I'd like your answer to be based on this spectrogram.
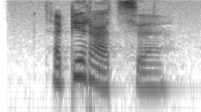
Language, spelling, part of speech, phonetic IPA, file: Russian, операция, noun, [ɐpʲɪˈrat͡sɨjə], Ru-операция.ogg
- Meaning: operation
